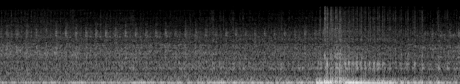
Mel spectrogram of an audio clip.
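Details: Honda NC700X motorcycle, engine at full heat; light, uneven metallic rattle about three times a second over the hot idle from the right side of the engine only when hot, louder on a blip; cause unknown.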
